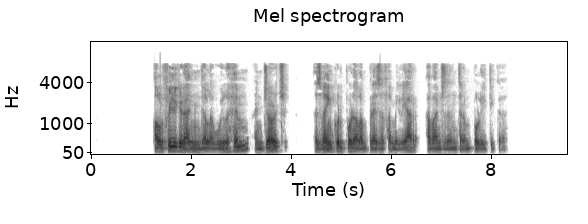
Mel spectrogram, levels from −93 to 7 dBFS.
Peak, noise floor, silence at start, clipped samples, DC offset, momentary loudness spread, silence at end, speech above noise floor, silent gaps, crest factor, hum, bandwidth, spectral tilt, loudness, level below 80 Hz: -2 dBFS; under -90 dBFS; 1.25 s; under 0.1%; under 0.1%; 11 LU; 1.25 s; over 71 dB; 3.97-4.08 s, 4.15-4.42 s, 6.58-6.67 s; 18 dB; none; 8 kHz; -5.5 dB/octave; -20 LUFS; -64 dBFS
